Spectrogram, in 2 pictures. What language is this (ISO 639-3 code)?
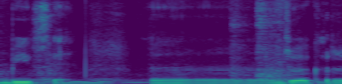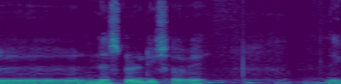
kfp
